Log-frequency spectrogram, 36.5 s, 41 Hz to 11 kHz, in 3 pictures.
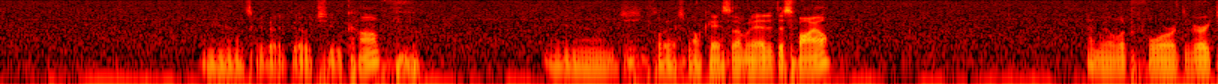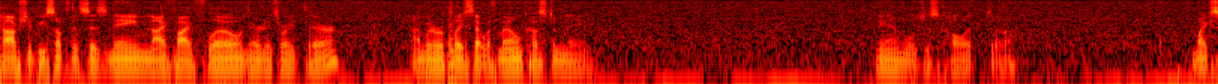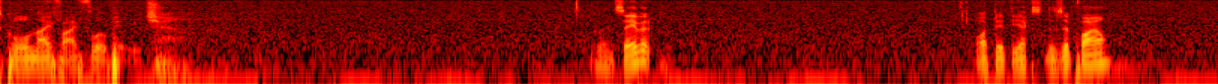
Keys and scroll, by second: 17.3-19.8 typing, 21.2-22.5 typing, 23.3 Right, 25.1-27.7 typing.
